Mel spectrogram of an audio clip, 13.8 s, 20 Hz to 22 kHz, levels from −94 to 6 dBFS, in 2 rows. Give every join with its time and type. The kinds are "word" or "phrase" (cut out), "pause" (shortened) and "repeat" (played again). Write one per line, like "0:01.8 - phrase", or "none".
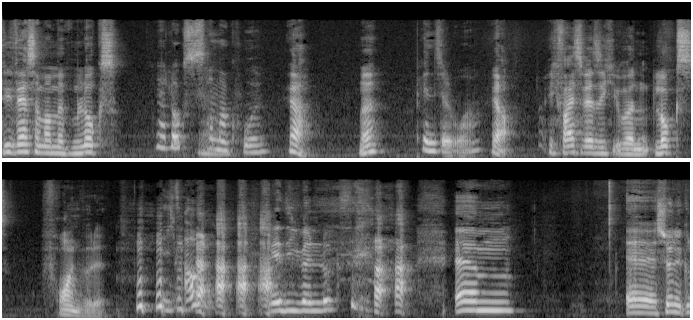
0:08.6 - word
